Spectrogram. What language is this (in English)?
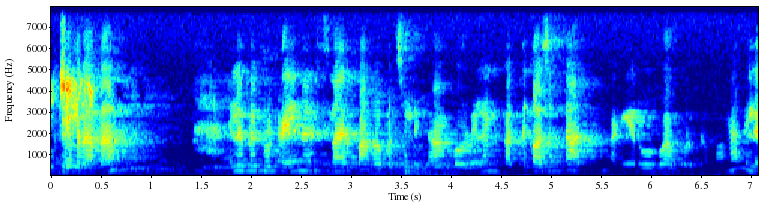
Tamil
